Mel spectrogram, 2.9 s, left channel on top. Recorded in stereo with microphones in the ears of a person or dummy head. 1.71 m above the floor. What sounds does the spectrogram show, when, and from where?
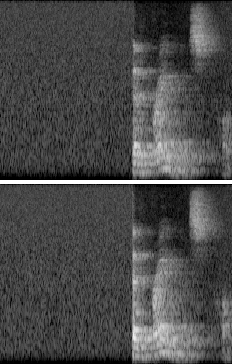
1.6 s a man speaking: 60° right (ahead or behind), 1.1 m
